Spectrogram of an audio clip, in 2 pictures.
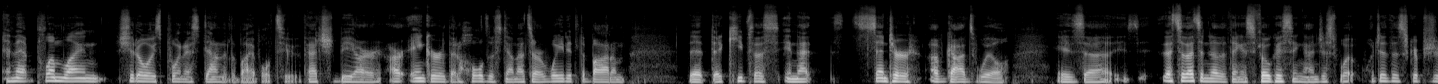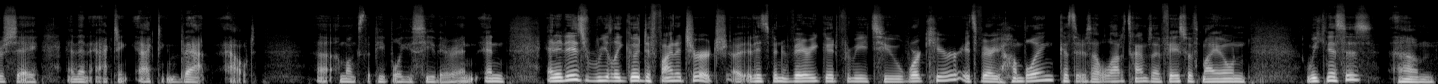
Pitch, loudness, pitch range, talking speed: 135 Hz, -20 LUFS, 120-145 Hz, 225 wpm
